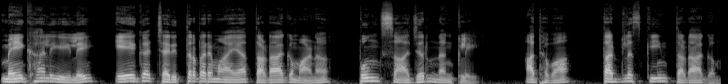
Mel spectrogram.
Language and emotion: Malayalam, neutral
